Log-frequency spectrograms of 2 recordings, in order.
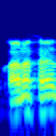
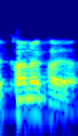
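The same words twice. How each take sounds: First: "खाना खाया" rising on खाया; asking, as a question. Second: "खाना खाया" with a falling end; telling, as a statement. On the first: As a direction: ask "खाना खाया" with the pitch lifted at the end. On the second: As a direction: state "खाना खाया" low, closing downward on खाया. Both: Shown as a demonstration. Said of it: "अपना बता रहे हो या पूछ रहे हो".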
